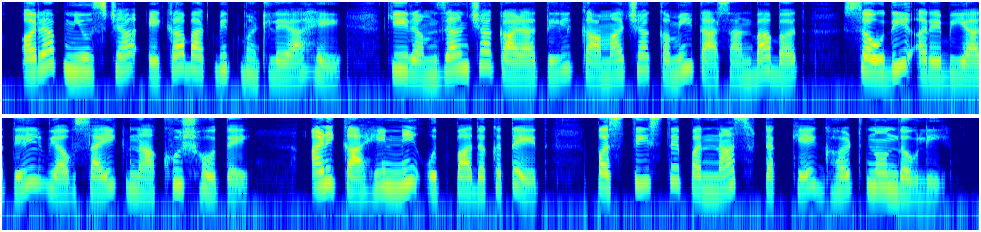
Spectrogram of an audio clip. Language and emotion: Marathi, neutral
